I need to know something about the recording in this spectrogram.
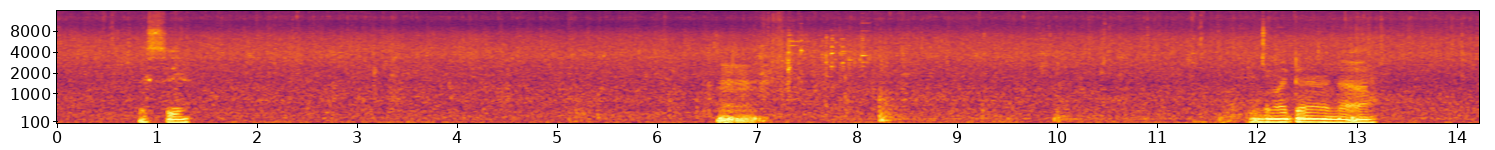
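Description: A young man speaks in short, low bursts close to a microphone.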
